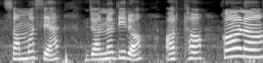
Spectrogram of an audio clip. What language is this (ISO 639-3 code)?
ori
